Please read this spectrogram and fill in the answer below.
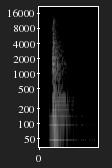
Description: bathroom cabinet both open regular; objekte; tueren

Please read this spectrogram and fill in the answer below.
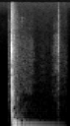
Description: step barefoot wood parquet single trample; schritte

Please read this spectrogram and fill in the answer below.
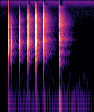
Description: lotion lid open soft; berufe; friseur

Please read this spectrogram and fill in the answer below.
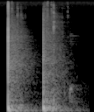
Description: boxing punching bag side hook double soft

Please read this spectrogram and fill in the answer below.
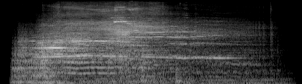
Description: metal door screak thriller close

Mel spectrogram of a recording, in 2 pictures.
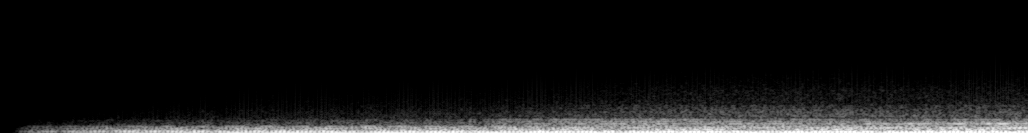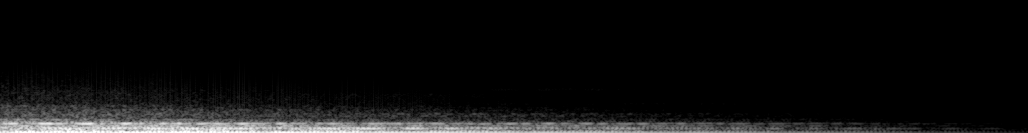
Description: rumbling swell; risers

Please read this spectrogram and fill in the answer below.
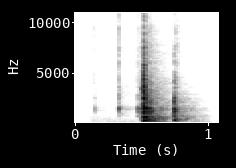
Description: washing machine creaky rotary button quick; haus garten; haushalt

